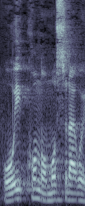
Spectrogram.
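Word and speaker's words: οἰκονόμος: 그리스어 단어는 이렇게 생겼고요 발음은 오이코노모스라고 있습니다 오이코노모스 그리고이 단어는 말씀드린 바와 같이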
